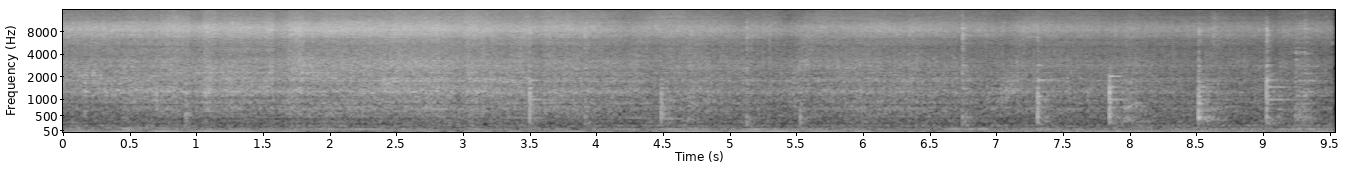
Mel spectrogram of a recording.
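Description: Fried onion and garlic hiss and steam loudly in a pan after water is added for taro leaf cooking, a continuous bright sizzle with occasional stirring taps, no voices.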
